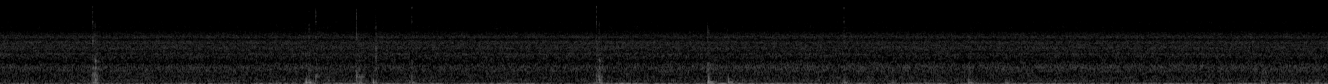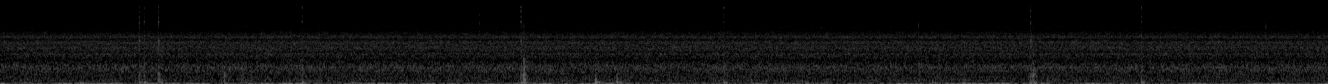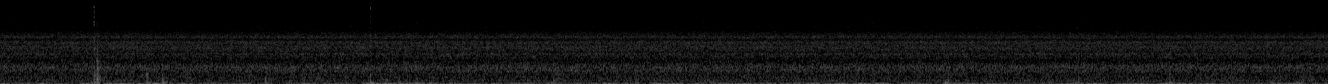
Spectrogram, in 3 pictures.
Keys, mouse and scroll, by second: 3.3-3.8 shift+middle drag, 4.3-6.1 drag, 7.1 i, 8.6-14.9 drag, 16.5-18.8 drag, 20.8-23.9 drag, 25.0-27.6 drag, 30.5-39.8 drag.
